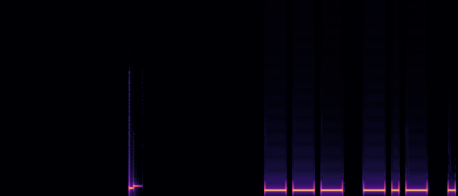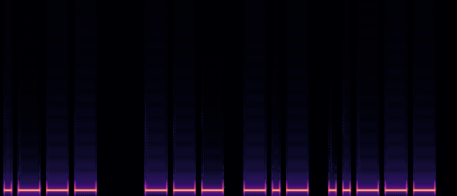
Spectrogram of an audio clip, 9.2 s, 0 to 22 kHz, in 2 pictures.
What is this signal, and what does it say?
Morse code, heard as a keyed tone, about 17 wpm, 700 Hz. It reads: OK2 OK2
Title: Callsign Prefixes for Top 25 DXCC - Repeated 3x - 17wpm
